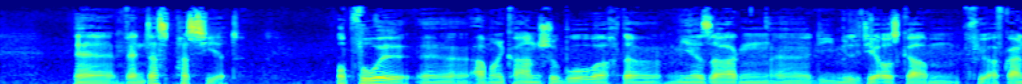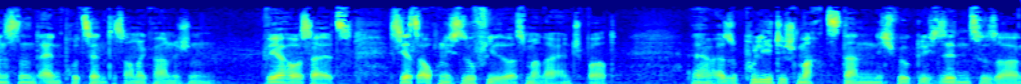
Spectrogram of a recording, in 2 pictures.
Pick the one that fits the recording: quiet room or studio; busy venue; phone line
busy venue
